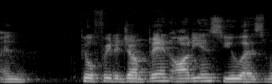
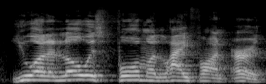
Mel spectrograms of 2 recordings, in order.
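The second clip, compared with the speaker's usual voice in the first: louder, slow military dressing-down; loud, deliberate sergeant voice; drill sergeant quote; 5 semitones higher, 6 dB louder than usual. Acted. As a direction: bark it slowly like a drill sergeant. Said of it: "I don't know what accent I'm gonna do".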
